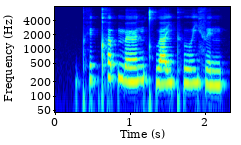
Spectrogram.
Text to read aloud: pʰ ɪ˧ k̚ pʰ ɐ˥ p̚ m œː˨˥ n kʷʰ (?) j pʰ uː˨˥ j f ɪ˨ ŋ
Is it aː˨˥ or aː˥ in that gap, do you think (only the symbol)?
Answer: aː˨˥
